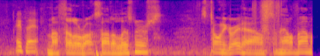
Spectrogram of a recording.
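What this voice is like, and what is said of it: Musical Southern US accent. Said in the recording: “accent ... it's like got music to it ... he sounds like a movie star”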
